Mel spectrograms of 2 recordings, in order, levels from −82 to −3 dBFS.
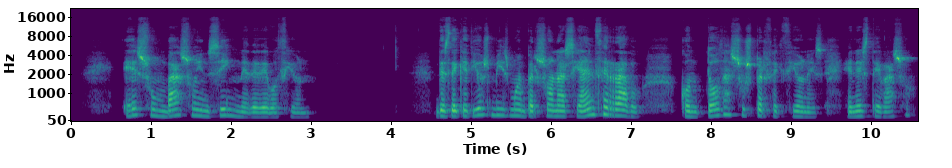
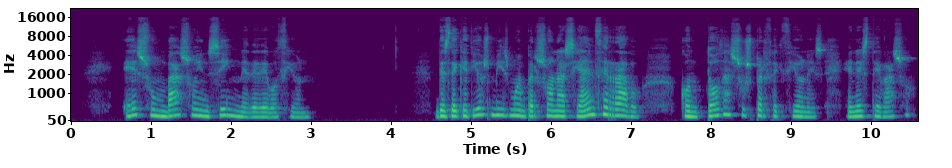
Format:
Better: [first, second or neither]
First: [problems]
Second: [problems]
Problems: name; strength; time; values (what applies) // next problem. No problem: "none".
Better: second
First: thin; very; fading below 300 Hz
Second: none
